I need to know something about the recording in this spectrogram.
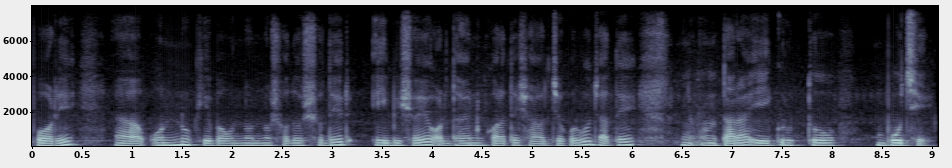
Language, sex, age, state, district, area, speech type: Bengali, male, 30-45, West Bengal, Hooghly, urban, spontaneous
